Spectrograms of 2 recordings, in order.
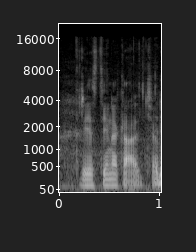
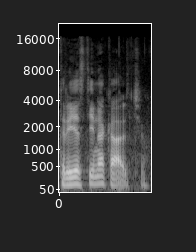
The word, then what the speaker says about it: Triestina Calcio: Triestina Calcio. – Richtig ausgesprochen? Sí. Wow, sag das nochmal, das hat sich super angehört. – Triestina Calcio.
